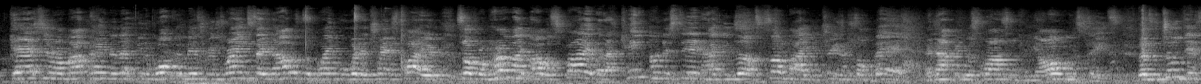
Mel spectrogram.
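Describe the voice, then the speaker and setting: A spoken word poet performing live, with an emphatic, impassioned, rhythmic delivery. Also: high voice. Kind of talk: live performance poetry with sung passages. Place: live poetry event before an audience. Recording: echoey live venue, distant mic, audience noise.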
